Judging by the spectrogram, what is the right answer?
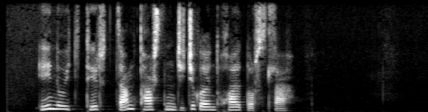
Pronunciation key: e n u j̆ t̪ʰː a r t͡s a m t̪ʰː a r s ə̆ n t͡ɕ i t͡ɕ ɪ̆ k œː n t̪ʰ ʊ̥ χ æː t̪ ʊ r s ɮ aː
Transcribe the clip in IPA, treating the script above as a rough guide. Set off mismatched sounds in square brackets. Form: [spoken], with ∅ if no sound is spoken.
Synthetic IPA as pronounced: e n u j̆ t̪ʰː [e] r t͡s a m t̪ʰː a r s ə̆ n t͡ɕ i t͡ɕ ɪ̆ k œː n t̪ʰ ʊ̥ χ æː t̪ ʊ r s ɮ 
